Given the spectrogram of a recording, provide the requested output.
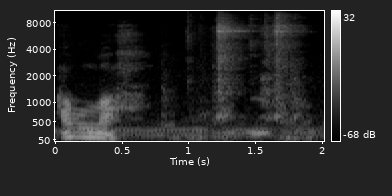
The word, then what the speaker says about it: Allah: Sama seperti nama Rabb kita Allah. Lamnya ditulis pendek tapi dibaca panjang.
